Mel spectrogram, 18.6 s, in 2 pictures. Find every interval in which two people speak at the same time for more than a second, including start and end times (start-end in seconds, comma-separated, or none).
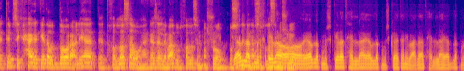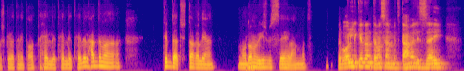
4.7-6.0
